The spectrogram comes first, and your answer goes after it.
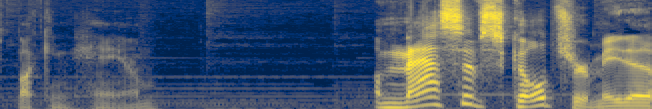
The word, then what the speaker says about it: Buckingham: for jubilee okay why that's how the british pronounce it by the way it's buckingham a massive sculpture made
